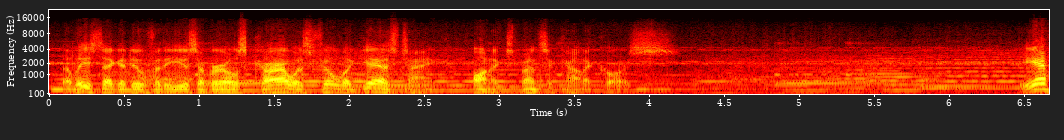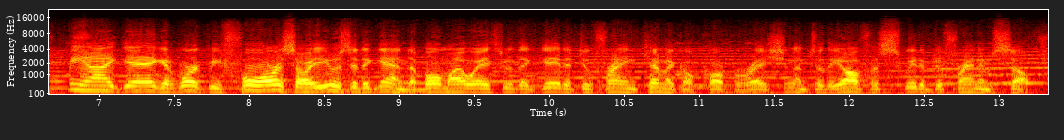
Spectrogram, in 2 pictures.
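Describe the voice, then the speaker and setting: A man's voice: fairly high pitch, lively intonation, a little fast, over music, lightly acted. An American man acting a shrewd, brash investigator in a 1950s radio detective drama, with a wry, clipped, hard-boiled manner. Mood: wry, confident. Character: shrewd, brash male insurance investigator narrating his case. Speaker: lead actor and narrator of a detective serial. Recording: noisy vintage 1950s radio recording.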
